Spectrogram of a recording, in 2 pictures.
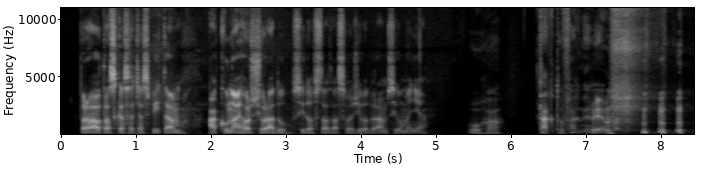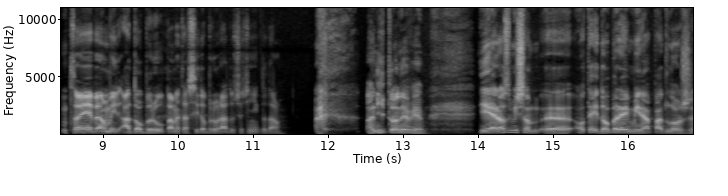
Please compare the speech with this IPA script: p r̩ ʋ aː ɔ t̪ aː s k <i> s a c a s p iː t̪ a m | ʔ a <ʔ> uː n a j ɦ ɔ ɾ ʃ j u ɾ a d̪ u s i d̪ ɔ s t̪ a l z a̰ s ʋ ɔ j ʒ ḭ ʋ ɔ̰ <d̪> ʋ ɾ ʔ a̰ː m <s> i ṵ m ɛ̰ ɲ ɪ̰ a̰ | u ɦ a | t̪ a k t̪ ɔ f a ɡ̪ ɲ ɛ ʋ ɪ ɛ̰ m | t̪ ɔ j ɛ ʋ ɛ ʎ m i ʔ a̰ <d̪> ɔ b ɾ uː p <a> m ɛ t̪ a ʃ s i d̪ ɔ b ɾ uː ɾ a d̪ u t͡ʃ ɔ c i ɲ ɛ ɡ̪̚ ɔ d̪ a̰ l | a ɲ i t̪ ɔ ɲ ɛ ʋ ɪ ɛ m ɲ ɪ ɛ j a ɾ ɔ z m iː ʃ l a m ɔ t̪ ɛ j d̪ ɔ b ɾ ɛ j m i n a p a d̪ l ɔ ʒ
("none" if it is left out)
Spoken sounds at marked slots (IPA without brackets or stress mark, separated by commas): a, k, d̪, t͡s, d̪, a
